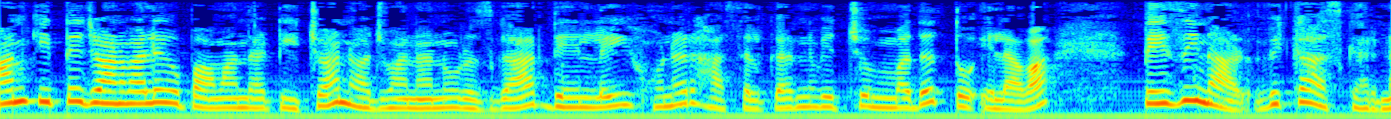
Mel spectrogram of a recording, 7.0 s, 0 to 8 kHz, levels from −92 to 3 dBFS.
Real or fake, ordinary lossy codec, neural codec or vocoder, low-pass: real; none; none; none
